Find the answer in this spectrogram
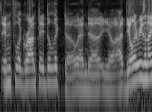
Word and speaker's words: in flagrante delicto: in flagrant delicto, in blazing offense indicating an individual has been caught in the act of committing a crime. It is actually pronounced in flagrante delicto, and the only reason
